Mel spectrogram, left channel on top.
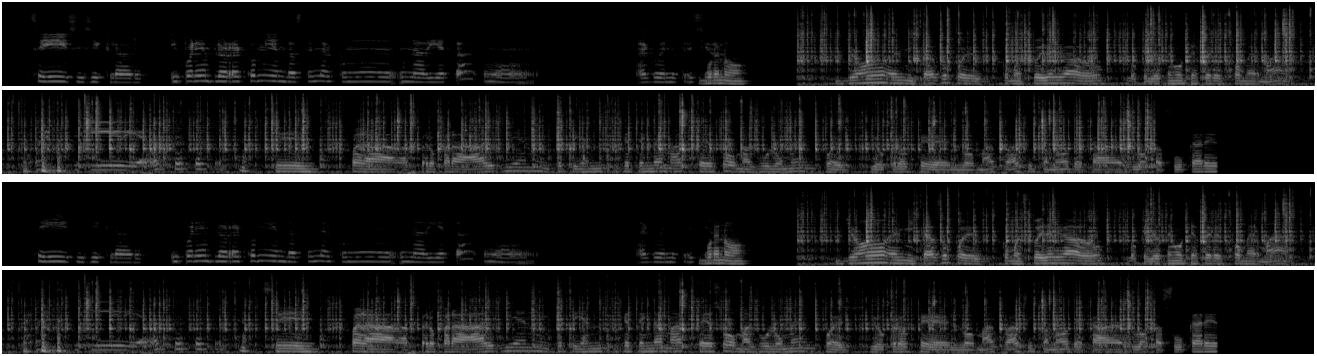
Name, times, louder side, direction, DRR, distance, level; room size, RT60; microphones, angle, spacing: voice 1, 0.3-5.4 6.3-7.2 13.5-13.6 14.0-15.4 16.7-16.9, left 3 dB, 75° left, 4.8 m, -48 dB
voice 2, 7.0-7.5 8.3-13.0 13.3-13.8 15.5-15.6 15.9-16.3 16.6-25.3, right 2 dB, 25° right, 1.3 m, -43 dB
sound 1, 7.9-24.7, left 4 dB, 20° left, 4.5 m, -41 dB
head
